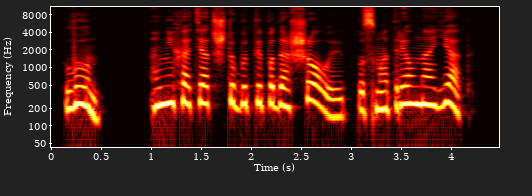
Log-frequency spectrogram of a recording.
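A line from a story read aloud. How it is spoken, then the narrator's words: Timid. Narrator (Russian): Она робко сказала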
